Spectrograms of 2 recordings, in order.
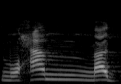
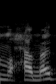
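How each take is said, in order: First: The middle m is doubled and held. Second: The middle m is said once, not doubled. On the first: The speaker calls it right. "with a shadda on the meme" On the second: The speaker calls it wrong. "It's not Muhammad"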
